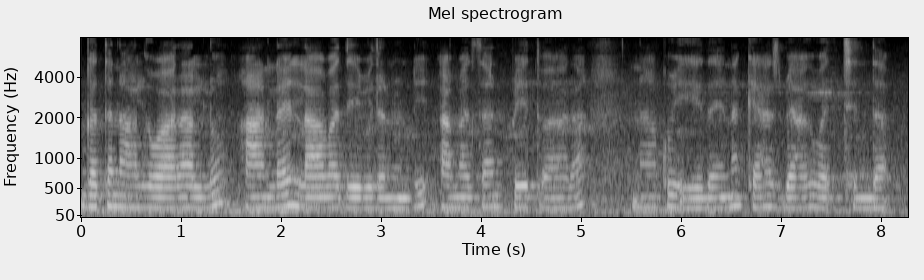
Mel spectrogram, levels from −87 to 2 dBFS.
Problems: constant background noise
